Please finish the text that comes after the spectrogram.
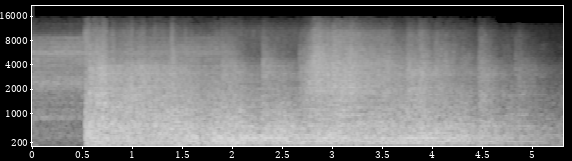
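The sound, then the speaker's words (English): Sausages banging in a hot frying pan: a sudden loud explosive burst that becomes a sustained, roaring crackle lasting several seconds before easing off slightly at the end. No one speaks. “So that's why they call them bangers.”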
